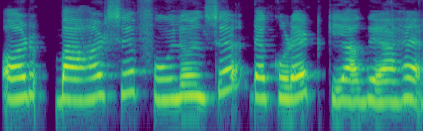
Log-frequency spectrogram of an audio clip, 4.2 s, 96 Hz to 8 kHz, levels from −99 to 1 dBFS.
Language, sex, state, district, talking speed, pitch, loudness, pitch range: Hindi, female, Bihar, Gopalganj, 125 wpm, 290 Hz, -17 LUFS, 275-315 Hz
